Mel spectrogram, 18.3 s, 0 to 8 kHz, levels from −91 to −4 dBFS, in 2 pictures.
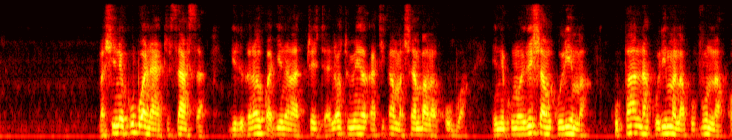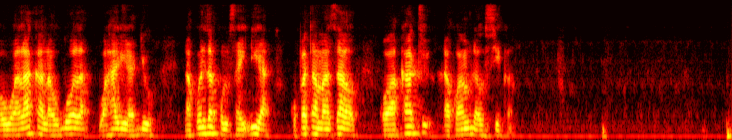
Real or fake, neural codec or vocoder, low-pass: fake; codec, 16 kHz, 4.8 kbps, FACodec; 7.2 kHz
